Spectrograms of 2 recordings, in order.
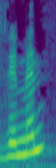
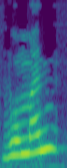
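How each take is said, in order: First: The first syllable sounds like 'wim'. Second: The first syllable sounds like 'woo'. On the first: The speaker calls it right. "rectify this and pronounce it as women" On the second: The speaker calls it wrong. "women is pronounced as woman by many"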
